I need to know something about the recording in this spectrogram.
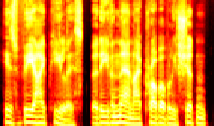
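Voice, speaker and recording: A man's voice: on the low side, fairly quick, no echo, clean studio sound, voice pushed up, natural voice. A man putting on a chirpy young receptionist woman. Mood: polite. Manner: chirpy, courteous, apologetic but unbending. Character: polite young female office receptionist, firm.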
